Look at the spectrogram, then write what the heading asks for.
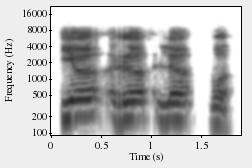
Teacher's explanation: य र ल व जो तालू को जहा का स्पर्श होता है वो हल्का सा होता है पूरा नहीं होता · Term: स्पृष्ट, ईषद स्पृष्ट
